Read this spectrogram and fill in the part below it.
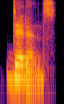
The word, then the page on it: dedans: Indian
